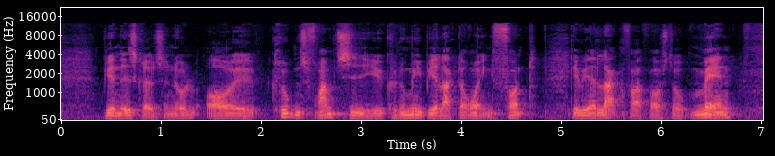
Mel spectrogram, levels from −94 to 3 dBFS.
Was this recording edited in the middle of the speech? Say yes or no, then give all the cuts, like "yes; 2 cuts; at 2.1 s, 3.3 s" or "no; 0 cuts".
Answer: yes; 1 cut; at 5.1 s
